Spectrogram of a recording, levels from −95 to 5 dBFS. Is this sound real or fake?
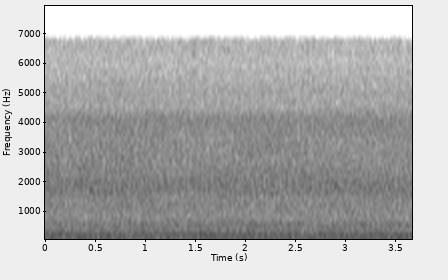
fake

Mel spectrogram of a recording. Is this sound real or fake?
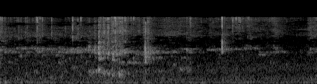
real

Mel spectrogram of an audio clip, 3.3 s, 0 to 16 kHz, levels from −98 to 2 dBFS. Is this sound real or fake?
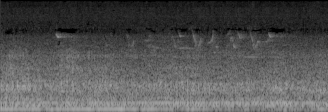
real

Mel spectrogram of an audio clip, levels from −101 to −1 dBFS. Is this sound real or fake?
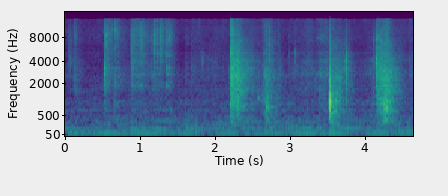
fake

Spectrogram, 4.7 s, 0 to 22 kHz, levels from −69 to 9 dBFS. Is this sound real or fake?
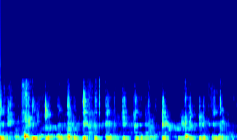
fake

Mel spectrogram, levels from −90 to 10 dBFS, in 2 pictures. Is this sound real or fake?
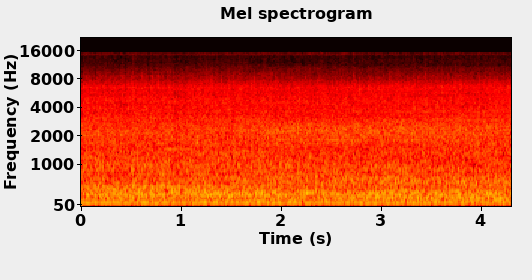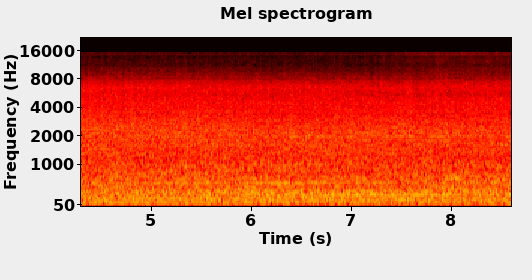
real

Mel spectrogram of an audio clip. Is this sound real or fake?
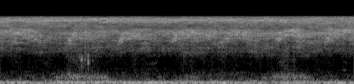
fake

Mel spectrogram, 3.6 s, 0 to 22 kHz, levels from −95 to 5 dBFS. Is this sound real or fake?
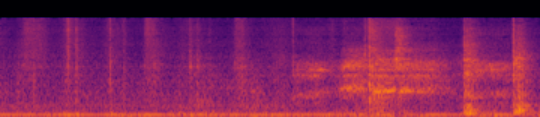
fake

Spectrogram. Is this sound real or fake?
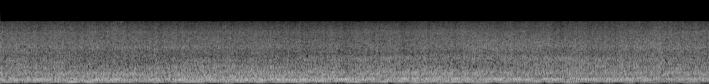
real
